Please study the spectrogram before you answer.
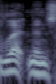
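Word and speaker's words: Lehtinen: How do you pronounce his name? Lettinen, yeah.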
